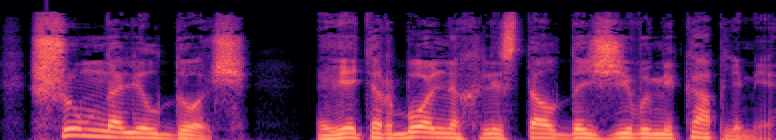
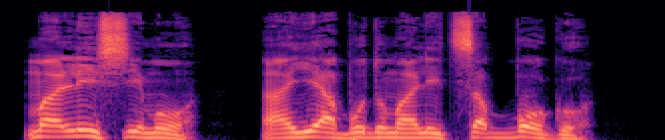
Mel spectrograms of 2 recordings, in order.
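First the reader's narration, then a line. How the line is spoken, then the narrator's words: Guffawing. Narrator (Russian): Я захохотал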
